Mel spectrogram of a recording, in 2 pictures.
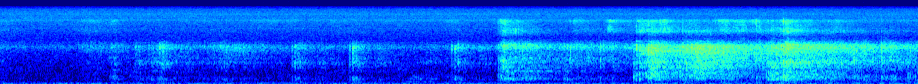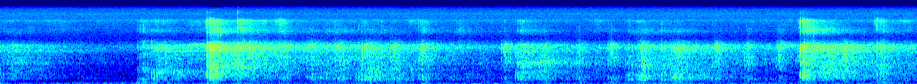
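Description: A tennis ball is struck with a racket and bounces, echoing in a large hall.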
